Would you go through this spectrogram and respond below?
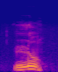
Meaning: the; masculine singular definite article
- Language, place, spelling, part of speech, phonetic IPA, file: Occitan, Béarn, lo, article, [lu], LL-Q14185 (oci)-lo.wav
